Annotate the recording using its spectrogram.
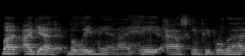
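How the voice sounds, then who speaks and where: This is a man talking. His voice is somewhat breathy. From Canada. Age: 50s. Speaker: YouTuber and former musician. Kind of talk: livestream chat reading comments. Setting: livestream.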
